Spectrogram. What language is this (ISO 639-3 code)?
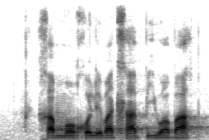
tsn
